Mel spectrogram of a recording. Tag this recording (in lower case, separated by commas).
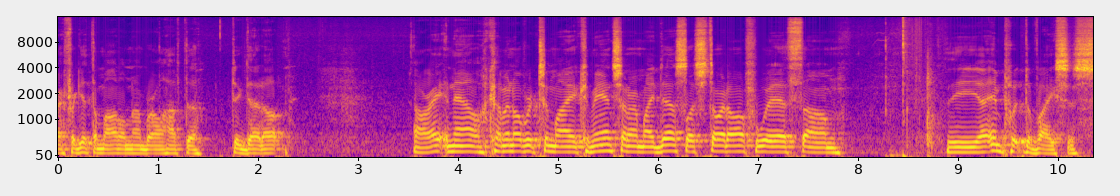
speech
